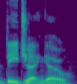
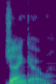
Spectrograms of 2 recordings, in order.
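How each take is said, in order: First: A separate D sound starts the name. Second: No separate D sound starts the name. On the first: The speaker calls it wrong. "Do you say the D" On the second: The speaker calls it right. "No D"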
